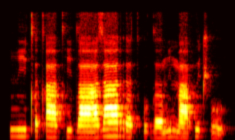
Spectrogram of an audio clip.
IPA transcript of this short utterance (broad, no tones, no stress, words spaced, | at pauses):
βitʼə tʼaːt̪ʰid̪aːzaː rə t͡sʼud̪əːmi mafɨ t͡ʃʼu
